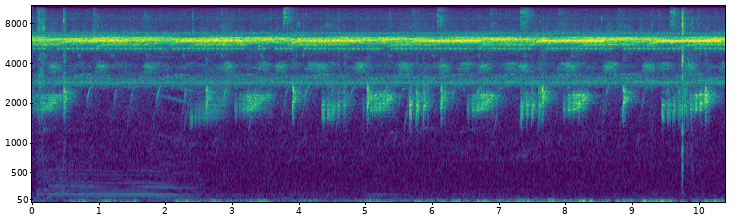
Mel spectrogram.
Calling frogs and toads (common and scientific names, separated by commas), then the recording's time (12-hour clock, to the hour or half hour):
Pithecopus azureus, rufous frog (Leptodactylus fuscus), menwig frog (Physalaemus albonotatus)
4am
